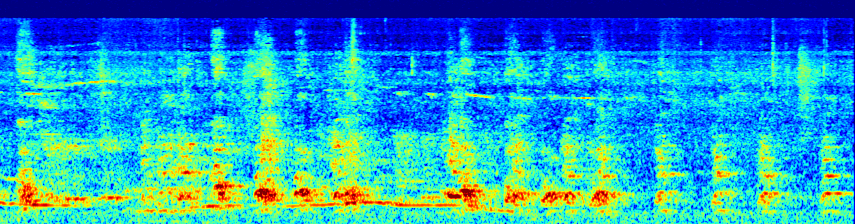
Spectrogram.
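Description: A dog whining in long, slightly falling tones, then giving a string of short yips and barks in the second half.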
